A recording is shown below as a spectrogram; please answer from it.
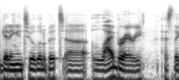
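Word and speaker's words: LBRY: into a little bit library as they call themselves how did you spell that again lbr why library so library what it is is pretty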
